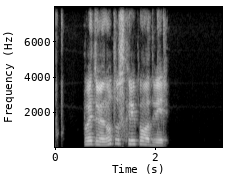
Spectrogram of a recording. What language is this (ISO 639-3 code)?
rus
